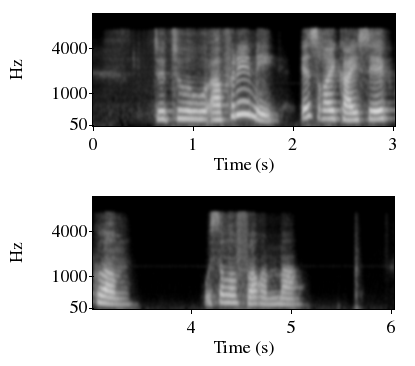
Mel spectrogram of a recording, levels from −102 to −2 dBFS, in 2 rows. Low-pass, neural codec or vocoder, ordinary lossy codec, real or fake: 7.2 kHz; codec, 16 kHz, 0.5 kbps, X-Codec, HuBERT features, trained on LibriSpeech; MP3, 64 kbps; fake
